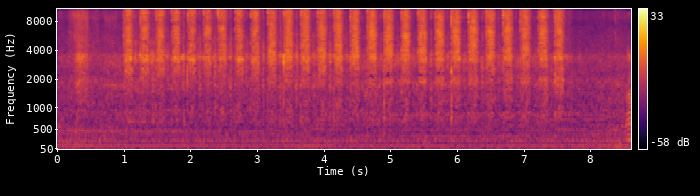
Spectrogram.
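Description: A spray bottle squirts in quick, repeated bursts.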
